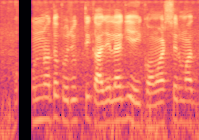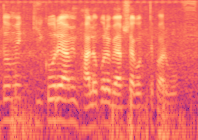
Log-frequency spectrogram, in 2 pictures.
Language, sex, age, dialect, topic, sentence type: Bengali, male, 18-24, Standard Colloquial, agriculture, question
